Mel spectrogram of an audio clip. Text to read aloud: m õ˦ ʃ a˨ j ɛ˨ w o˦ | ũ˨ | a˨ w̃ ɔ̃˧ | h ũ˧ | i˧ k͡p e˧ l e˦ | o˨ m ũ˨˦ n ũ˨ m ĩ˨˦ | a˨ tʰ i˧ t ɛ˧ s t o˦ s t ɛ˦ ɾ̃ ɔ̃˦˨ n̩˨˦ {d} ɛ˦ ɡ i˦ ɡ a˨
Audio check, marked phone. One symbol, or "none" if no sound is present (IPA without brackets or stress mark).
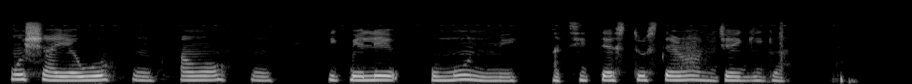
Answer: d͡ʒ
